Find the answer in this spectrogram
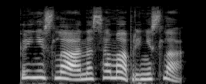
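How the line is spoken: Timid babble. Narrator (Russian): пролепетала

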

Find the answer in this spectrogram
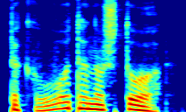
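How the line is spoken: Embarrassed mutter. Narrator (Russian): пробормотал Готфри, немного сконфуженный, что дал себя так легко провести

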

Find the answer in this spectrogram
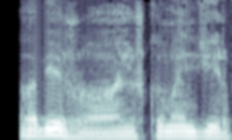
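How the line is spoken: Grumbling cat. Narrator (Russian): проворчал кот

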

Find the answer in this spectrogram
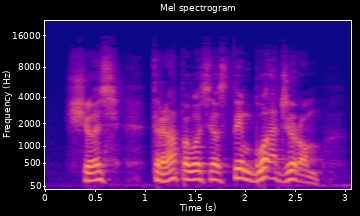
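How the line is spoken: Hoarse rasp. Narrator (Ukrainian): прохрипів Фред, щосили замахуючись биткою на м'яч

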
